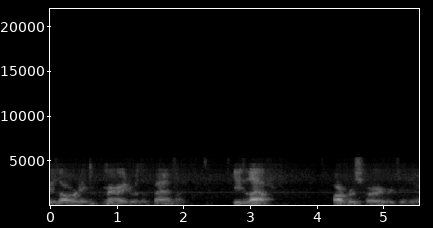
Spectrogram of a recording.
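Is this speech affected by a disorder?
Yes: tongue cancer.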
